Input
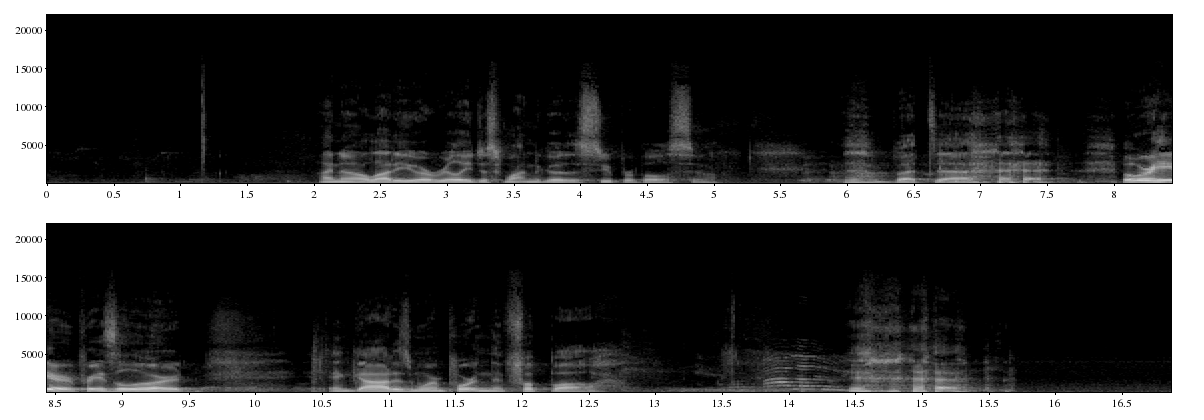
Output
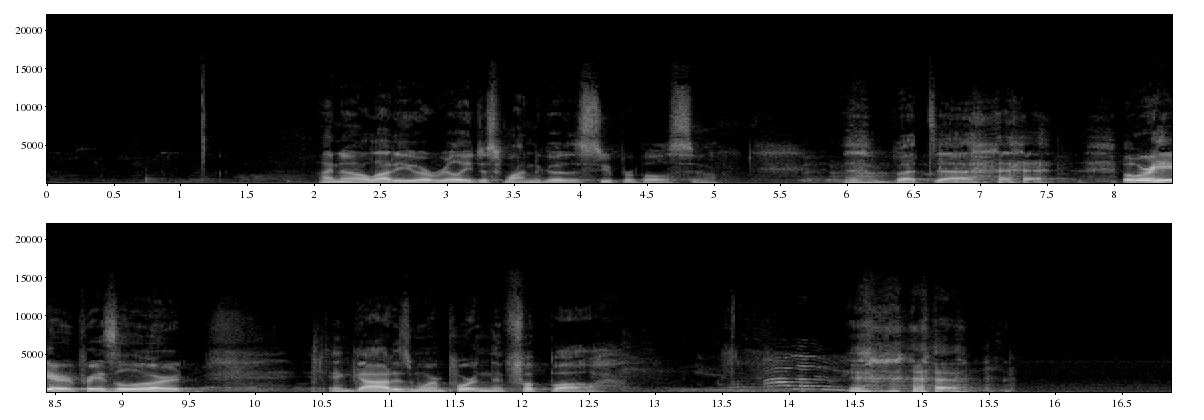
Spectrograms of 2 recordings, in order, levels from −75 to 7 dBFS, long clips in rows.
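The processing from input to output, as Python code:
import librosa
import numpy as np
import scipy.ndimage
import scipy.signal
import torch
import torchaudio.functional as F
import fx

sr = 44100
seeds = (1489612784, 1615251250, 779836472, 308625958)

y = fx.highpass(x, sr, hz=190.0, slope=6, at=(6.76, 8.29))
y = y * librosa.db_to_amplitude(1.0)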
